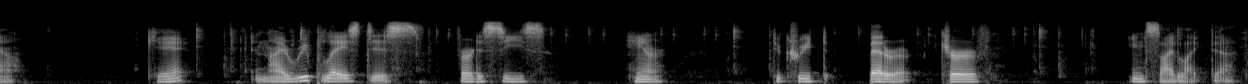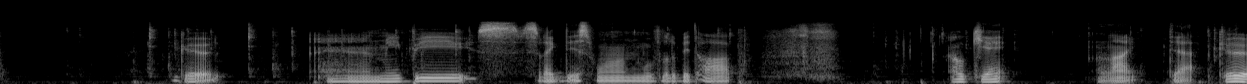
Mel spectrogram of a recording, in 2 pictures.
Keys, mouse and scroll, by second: 0.4 z, 2.2 t, 2.8-6.0 drag, 3.7 z, 6.3 Tab, 7.4 Tab, 8.2-12.2 middle drag, 12.2 e, 12.5-14.2 right drag, 12.7 s, 13.6 click, 13.6-15.3 middle drag, 14.3 w, 16.7 middle click, 18.5-20.1 drag, 19.7 Tab, 20.3 ctrl+s, 20.8 Tab, 21.5 a, 21.8 a, 21.9 a, 22.1-24.9 right drag.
